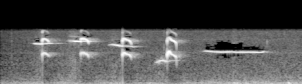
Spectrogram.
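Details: Male pet cockatiel whistling part of the Close Encounters theme, the first song he learned as a baby bird: four short, clear notes stepping up and down, then one long, steady, lower note.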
